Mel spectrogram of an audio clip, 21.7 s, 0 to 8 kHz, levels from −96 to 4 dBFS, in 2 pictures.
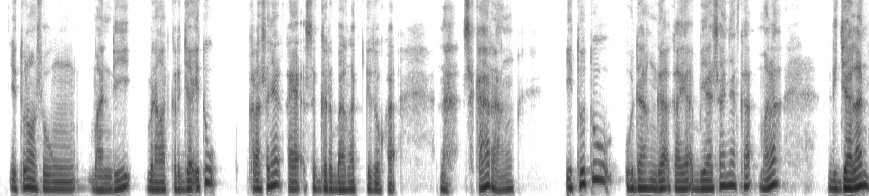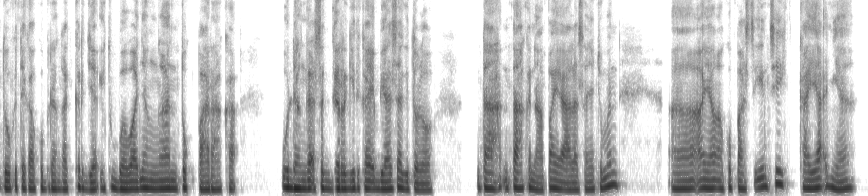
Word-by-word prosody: itu 120 +2 -4
langsung 110 -3 0 0.2
mandi, 110 +6 -1 0.2
berangkat 110 -1 0
kerja 110 +2 0
itu 205 +12 -1 0.4
rasanya 145 +9 +1
kayak 110 0 -2
segar 115 -3 -1
banget 105 +2 0
gitu 105 -2 -2
Kak. - - -6 0.6
Nah - - -3 0.2
sekarang, 115 -6 +1 0.7
itu 135 +9 +3
tuh 260 +1 0 0.2
udah 125 0 +4
gak 125 +3 +2
kayak 120 +2 +2
biasanya 135 +8 +3
Kak, 155 +1 -3
malah 170 +10 +3 0.6
di 120 -2 0
jalan 135 +8 +8
tuh 120 -1 +2
ketika 120 -2 -1
aku 120 - -3
berangkat 115 -2 -3
kerja 110 -6 -1
itu 120 +3 -4
bawaannya 115 +2 +3
ngantuk 125 +1 +1
parah 105 0 -1
Kak - - -7 0.6
udah 130 -2 +6
nggak 120 -2 +2
segar 120 -1 +1
gitu 120 +1 0
kayak 120 -3 +1
biasa 115 +3 +2
gitu 110 -2 -2
loh. 95 +1 -4 0.5
Entah 120 0 0
entah 130 -1 0
kenapa 125 0 -1
ya 105 -3 0
alasannya 110 +2 -3
cuman, 150 +7 +1 0.7
eee, 120 +1 0
a - - -2
yang 125 0 +2
aku 130 +2 -5
pastiin 125 +3 -2
sih 190 +1 -2
kayaknya 130 -1 0
120 Hz, 150 wpm, -22 LUFS, 115-130 Hz, 0.7 s, jalan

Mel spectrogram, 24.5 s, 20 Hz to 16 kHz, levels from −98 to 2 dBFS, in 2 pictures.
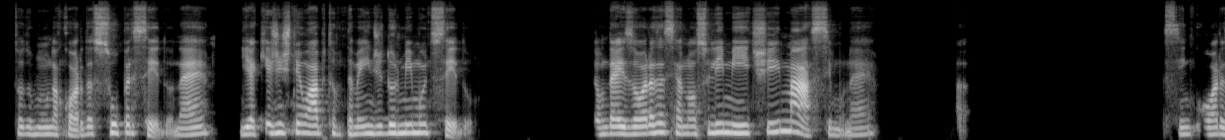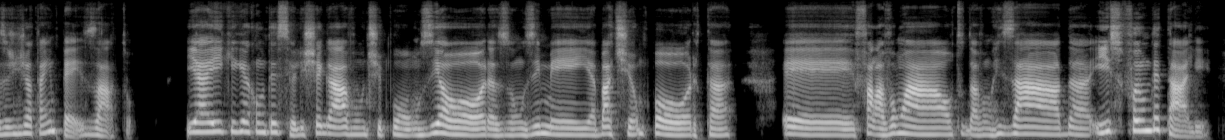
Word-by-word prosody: todo 185 -2 -5
mundo 180 0 -3
acorda 165 +2 -3
super 220 +2 0
cedo, 215 - -4
né. 180 +5 -1 0.3
E 185 +1 +1
aqui 185 +4 -5
a - - +2
gente 225 +2 +1
tem 235 -3 0
o 220 - -1
hábito, 205 -1 +2
também, 190 +2 -2
de 200 0 -2
dormir 215 +1 +2
muito 220 0 0
cedo. - - -4 1.2
Então 180 0 -5
22h, 190 +2 +3
assim, 230 -2 -1
é - - -1
o - - -5
nosso 190 +3 -4
limite 220 +1 +1
máximo, 210 - +3
né. 175 +5 -10 0.8
Ah - - -20 1.9
5h 180 0 -6
a - - -3
gente 190 +1 -4
já 205 +1 -1
está 205 +1 -6
em 260 +3 0
pé, 270 - -4
exato. 170 -1 -6 0.5
E 250 - +1
aí, 245 +1 +3
que 245 0 -5
que 255 - 0
aconteceu? 235 -5 -2
Eles 165 +1 -4
chegavam, 185 -4 +2
tipo 170 +2 -4
23h, 165 -2 +1
23h30, 165 -1 -2
batiam 190 +1 -1
porta. 165 -3 -1 0.5
Eh, 165 -4 0
falavam 170 +7 0
alto, 175 -2 +4
davam 160 0 -5
risada. 180 -1 +2
Isso 250 +3 0
foi 270 -2 +2
um 275 - +5
detalhe. 135 - 0
185 Hz, 140 wpm, -23 LUFS, 170-215 Hz, 1.9 s, um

